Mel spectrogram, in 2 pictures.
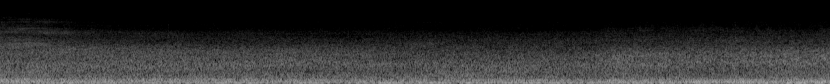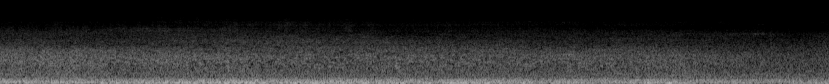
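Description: Steady city road-traffic noise: distant car engines and tyres blending into an even rumble, with a steady low hum underneath.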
